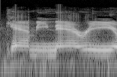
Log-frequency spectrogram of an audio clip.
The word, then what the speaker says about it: Kaminari: In English, I know a lot of people want to say the Kaminari or whatever you want to say. Kaminari. That's how it's pronounced.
